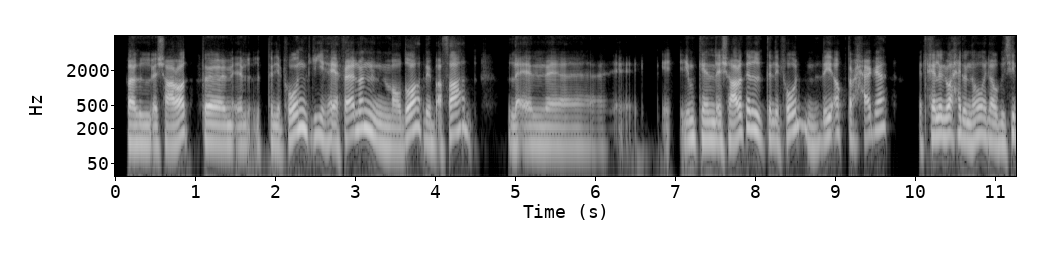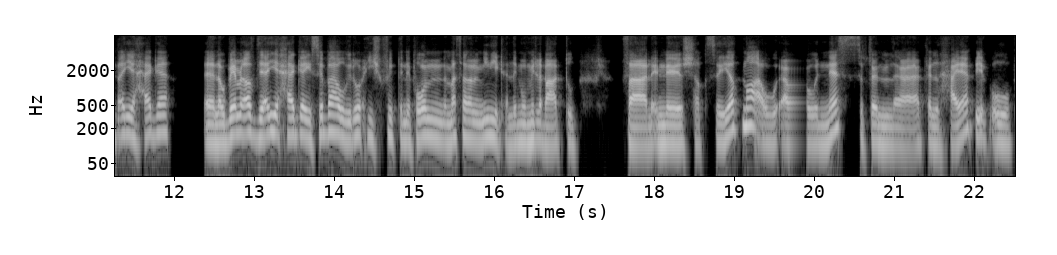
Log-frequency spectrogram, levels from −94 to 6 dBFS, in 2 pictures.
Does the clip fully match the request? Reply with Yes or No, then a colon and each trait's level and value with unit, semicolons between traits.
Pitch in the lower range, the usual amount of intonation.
No: low, 130 Hz; wide, 5.7 semitones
